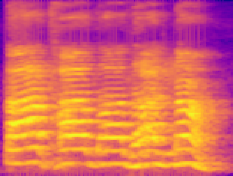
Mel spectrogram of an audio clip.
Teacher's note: ता वर्ग का उच्चारण अपन दांतों के सहयोग के बिना नहीं कर सकते, इसलिए ता था दा धा ना ये दंत वर्ण है।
